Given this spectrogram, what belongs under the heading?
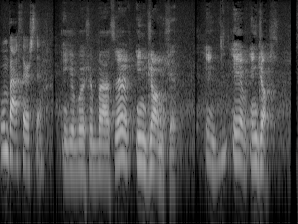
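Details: Father with transcortical motor aphasia; transcortical motor aphasia.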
